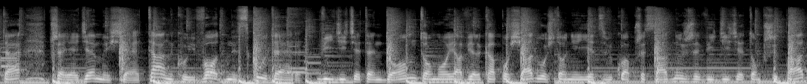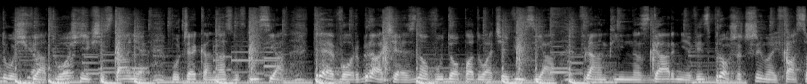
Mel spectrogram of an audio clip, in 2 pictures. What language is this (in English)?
Polish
